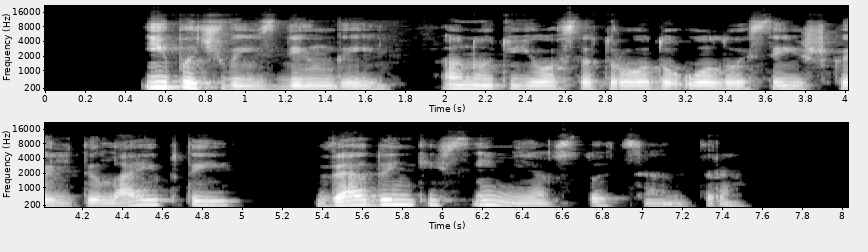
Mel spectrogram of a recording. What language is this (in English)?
Lithuanian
